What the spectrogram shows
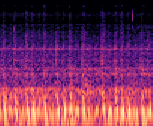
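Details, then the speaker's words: Splendor Plus motorcycle after replacing a worn timing chain set with bad rollers: single-cylinder idle with an even, steady low thump, no ticking or rattle, engine now quiet. "तो आप check कर सकते हैं bike के engine की आवाज बिल्कुल ही silent हो चुकी"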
